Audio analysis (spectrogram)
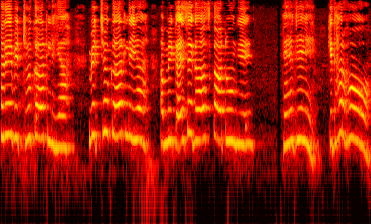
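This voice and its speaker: Shouting in a put-on character voice, a woman holds an extremely high pitch with fairly even intonation at a very slow pace. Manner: shouting, panicked.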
